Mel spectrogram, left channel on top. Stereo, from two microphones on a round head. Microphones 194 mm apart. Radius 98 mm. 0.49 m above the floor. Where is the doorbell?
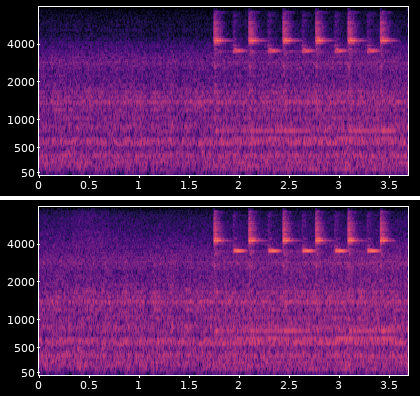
20° right (ahead or behind), 3.5 m.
